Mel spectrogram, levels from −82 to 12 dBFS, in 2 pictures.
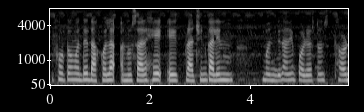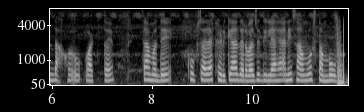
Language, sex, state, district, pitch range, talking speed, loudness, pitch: Marathi, female, Maharashtra, Aurangabad, 220-240 Hz, 120 wpm, -22 LUFS, 230 Hz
